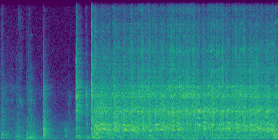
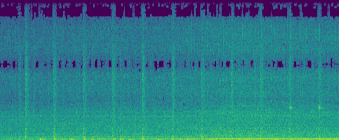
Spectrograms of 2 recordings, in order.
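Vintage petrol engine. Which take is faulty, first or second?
first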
